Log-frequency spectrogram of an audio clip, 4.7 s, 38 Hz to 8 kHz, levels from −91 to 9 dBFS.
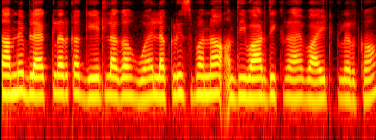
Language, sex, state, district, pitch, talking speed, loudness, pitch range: Hindi, female, Chhattisgarh, Bilaspur, 205 Hz, 230 wpm, -17 LUFS, 195-220 Hz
